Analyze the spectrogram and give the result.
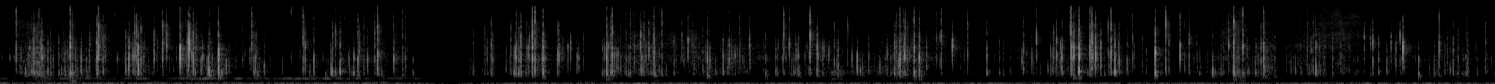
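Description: A full, small rectangular pack of cotton swabs wrapped in thin crinkly plastic film is held in both hands and squeezed and scratched with medium painted nails. It makes dense, bright crinkling and crackling in quick bursts, with a brief pause near the four-second mark before the crinkling resumes.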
